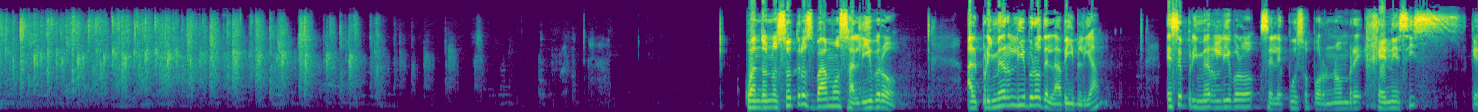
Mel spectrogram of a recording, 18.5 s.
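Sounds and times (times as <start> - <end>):
audience hand clapping: 0.0 - 6.2
speech: 9.4 - 11.3, 12.1 - 13.9, 14.6 - 18.4.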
